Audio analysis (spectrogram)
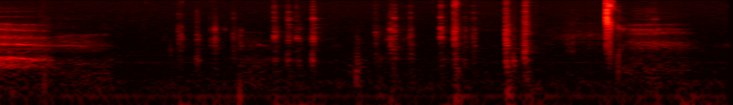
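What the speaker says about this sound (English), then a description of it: "And I'm going to type in my path." A folder path is typed on a computer keyboard, with scattered light key clicks at an uneven pace and one sharper tap near the end, fairly quiet and close, with no talking.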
